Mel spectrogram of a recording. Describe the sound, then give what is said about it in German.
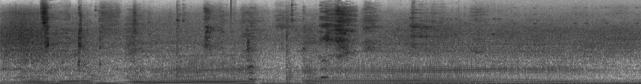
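A car engine revs loudly and the crowded car pulls away in pursuit, accelerating hard with rising engine pitch and shifting gears, the roar staying steady throughout. “Frag nicht, sondern fahr los.”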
